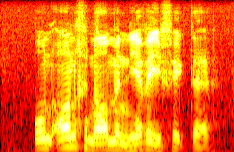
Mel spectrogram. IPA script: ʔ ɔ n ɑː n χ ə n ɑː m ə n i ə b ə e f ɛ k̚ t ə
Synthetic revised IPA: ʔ ɔ n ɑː n χ ə n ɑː m ə n i ə v ə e f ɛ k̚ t ə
